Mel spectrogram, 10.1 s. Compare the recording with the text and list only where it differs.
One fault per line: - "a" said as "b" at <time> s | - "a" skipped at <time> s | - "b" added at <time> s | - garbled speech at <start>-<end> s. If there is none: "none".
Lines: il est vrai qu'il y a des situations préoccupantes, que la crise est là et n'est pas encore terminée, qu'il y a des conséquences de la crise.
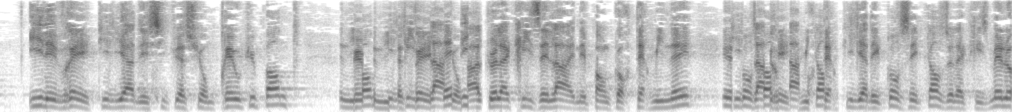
- garbled speech at 3.4-4.8 s
- garbled speech at 7.2-8.4 s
